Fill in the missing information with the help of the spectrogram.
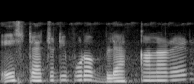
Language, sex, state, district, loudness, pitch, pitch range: Bengali, male, West Bengal, North 24 Parganas, -16 LUFS, 185 Hz, 170-200 Hz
